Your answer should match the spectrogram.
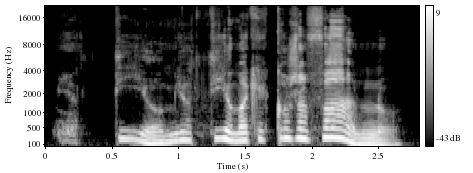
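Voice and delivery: high, hushed, anxious exclamation; agitated murmur. A narrator's reading. Hostess alone at the window, waiting for guests, agitated undertone. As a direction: fret under your breath, pitched high. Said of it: "sussurrò la signora Kampf agitata".

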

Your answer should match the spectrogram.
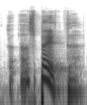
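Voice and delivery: stammered, high, loud cry of aspetta; near shout. A narrator's reading. Woman near shouting at her departing lover. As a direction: cry out for him to stay, catching on the first A. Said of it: "aveva quasi gridato".

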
